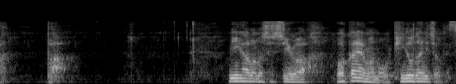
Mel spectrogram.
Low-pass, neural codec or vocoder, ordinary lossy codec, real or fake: none; codec, 16 kHz, 4.8 kbps, FACodec; none; fake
